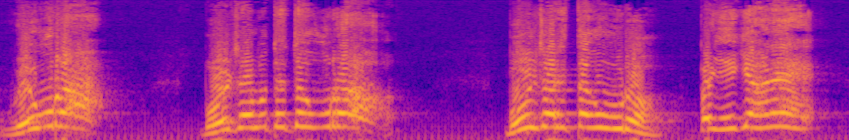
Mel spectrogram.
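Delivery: high, loud mock scolding; rapid-fire angry demands, acted out. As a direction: imitate a boss snapping at crying kids. Acted scolding of crying children.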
